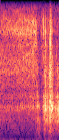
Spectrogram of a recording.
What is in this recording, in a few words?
book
